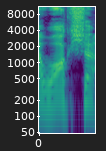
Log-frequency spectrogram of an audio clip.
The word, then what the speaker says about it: Waukesha: Yeah, Waukesha. I always have a hard time with that name because it's just, I know it's a Native American name, but it's just like kind of out there. So Waukesha County Circuit Court Judge Brad Schimmel granted a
